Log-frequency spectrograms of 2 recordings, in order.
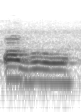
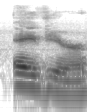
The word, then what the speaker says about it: Avior: Also, make sure to subscribe to Avor. Is that how you say it? Avor? Avior, like behavior.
